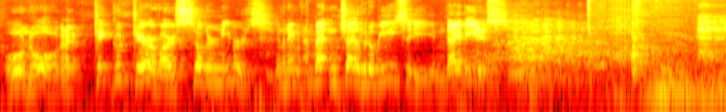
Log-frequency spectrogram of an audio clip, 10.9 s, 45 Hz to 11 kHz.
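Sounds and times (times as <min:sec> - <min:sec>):
speech: 0:00.1 - 0:08.2
laughter: 0:04.0 - 0:05.1, 0:07.2 - 0:09.8
truck engine cranking and settling into a low rumble: 0:08.8 - 0:10.8.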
